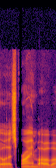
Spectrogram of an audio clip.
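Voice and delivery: whispering. Retelling the one training him pointing someone out while passing: imitating a whisper. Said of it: "he kinda whispered to me".

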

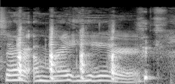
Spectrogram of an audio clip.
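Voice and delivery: over-loud, slow, deliberate, drawn-out speaking. Retelling talking to someone who could not hear: imitating talking very loudly. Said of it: "Had to talk out loud as fuck".

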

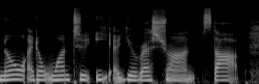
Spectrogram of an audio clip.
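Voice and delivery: ordinary talk, nothing marked

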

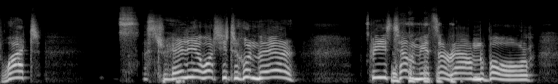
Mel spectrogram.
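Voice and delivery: very high put-on Irish woman voice. Imagining a footballer's mother answering a phone call: imitating an irish mother. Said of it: "they call the Irish mother and she says".

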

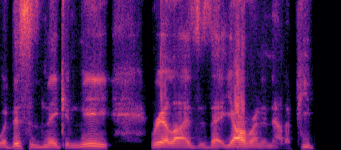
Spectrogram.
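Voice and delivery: ordinary talk

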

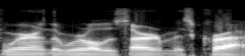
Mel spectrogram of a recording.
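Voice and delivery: ordinary delivery

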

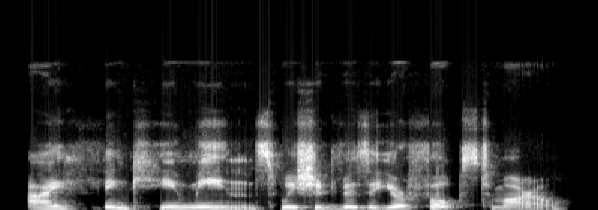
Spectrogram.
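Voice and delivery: ordinary delivery

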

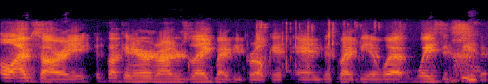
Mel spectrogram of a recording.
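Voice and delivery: ordinary delivery

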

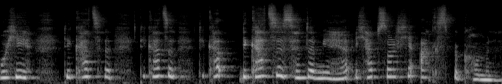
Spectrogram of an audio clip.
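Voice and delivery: out-of-breath, gasping, fast, high-pitched panting rush. A mother mouse rushes into the burrow, fleeing a cat, panting, breathless. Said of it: "keuchte sie".

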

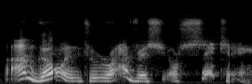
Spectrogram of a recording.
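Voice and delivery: hammy, swooping-pitch cartoon villain voice. After another speaker names the cartoon version, the speaker does a cartoon Bane voice. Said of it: "This would be like the cartoon version of Bane".

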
